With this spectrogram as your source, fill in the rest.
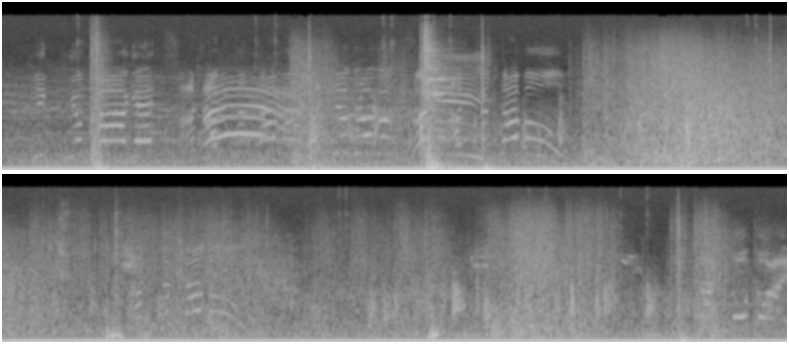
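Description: Muskets fire in rapid volleys.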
